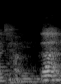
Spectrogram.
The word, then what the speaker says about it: 잠가: 그다음에 자 3번 같은 경우에 대문을 잠가라고 했을 때 당연히 된 소리로 발음하지 않아요. 그죠? 잠가 아니라 잠가 이렇게 발음을 하는데 미음과 기억이 모두 하나의 형태수 안에 속해 있는 소리기 때문이다.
